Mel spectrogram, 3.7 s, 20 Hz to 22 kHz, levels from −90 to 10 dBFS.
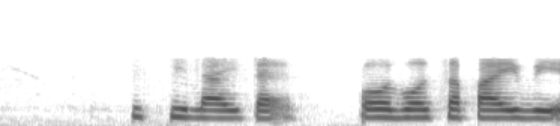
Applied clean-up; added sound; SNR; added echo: neural mask model DeepFilterNet 3.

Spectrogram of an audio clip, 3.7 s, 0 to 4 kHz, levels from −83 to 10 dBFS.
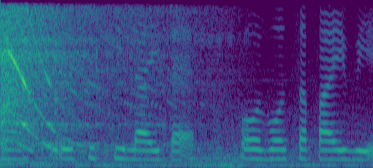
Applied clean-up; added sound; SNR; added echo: none; Sawing; -4 dB; none.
